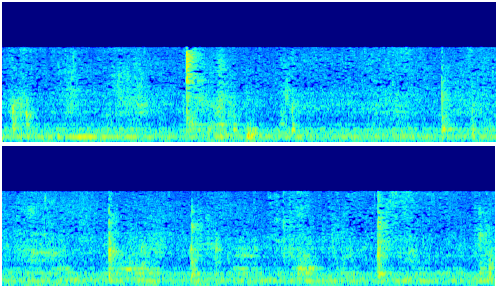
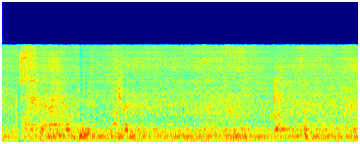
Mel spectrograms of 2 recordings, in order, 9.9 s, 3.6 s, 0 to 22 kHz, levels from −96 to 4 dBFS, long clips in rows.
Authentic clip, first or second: first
